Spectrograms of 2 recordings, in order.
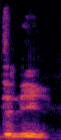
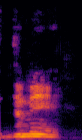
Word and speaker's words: Denis: And obviously, he did Dennis, talking about Dennis. Dennis Villeneuve? – It's pronounced Denis. – Novi? – No, it isn't. First name it's not isn't Dennis. Like Dennis. – Oh. – It's Denis. – It's Denis.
